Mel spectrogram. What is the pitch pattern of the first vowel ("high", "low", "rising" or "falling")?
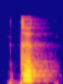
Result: rising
